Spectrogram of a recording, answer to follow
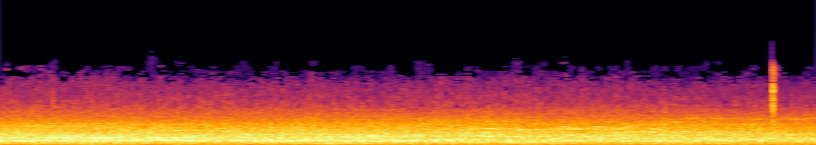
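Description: Steady ballpark crowd noise from the stadium stands, an even wash with some applause in it.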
